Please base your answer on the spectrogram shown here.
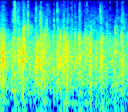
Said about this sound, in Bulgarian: Да, може да ръкопляскате.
